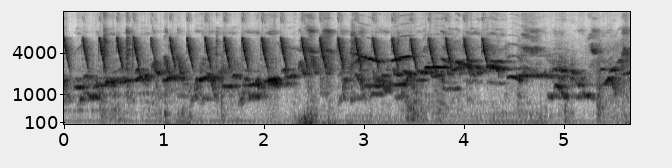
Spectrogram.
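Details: Training recording for songbirds featuring a bar-winged prinia: rapid descending notes, repeated a few times per second, overlap with warbling whistles and lower tones, in a dense, busy mix.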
